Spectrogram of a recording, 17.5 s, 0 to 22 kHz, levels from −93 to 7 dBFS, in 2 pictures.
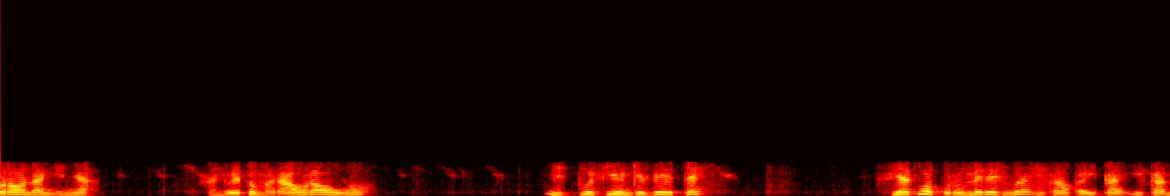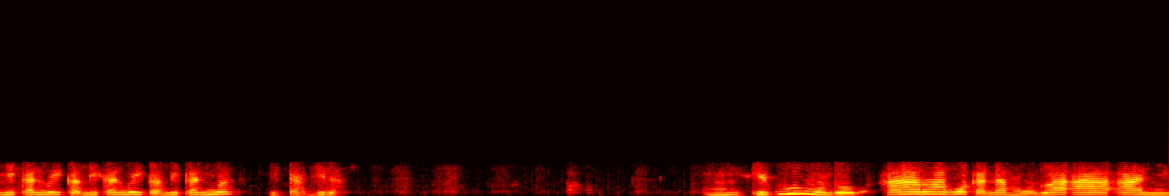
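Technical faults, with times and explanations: Throughout: G.723.1 codec. The speech is muffled and hoarse, with consonants smeared together. The codec works in 30 ms frames and refreshes its model of the voice slowly, at a rate that fits roughly 6.3 kbit/s, so fast detail is lost. On a spectrogram, energy sits in a band of about 300 Hz to 3.5 kHz and nothing appears above 3.8 kHz. Fricatives show as dull, blocky patches instead of crisp high-frequency streaks.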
